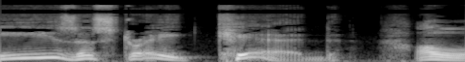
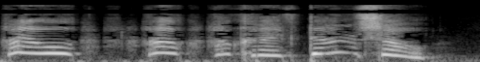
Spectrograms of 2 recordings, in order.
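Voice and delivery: pleading, begging, much higher. Narrator reading the lamb's reply to the wolf, pleading. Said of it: "pleaded the lamb".

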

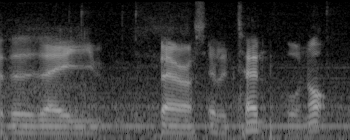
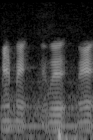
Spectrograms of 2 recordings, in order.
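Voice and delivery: squeaky, high-pitched put-on voice; 4 semitones higher than usual. Imitating one of two voices heard arguing: high-pitched voice. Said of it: "There was one kind of this high pitched voice".

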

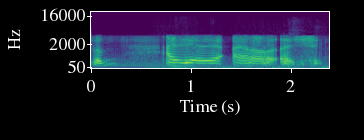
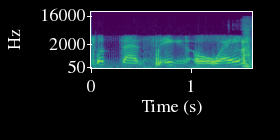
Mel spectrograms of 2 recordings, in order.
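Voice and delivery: ordinary talk, nothing marked

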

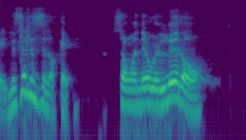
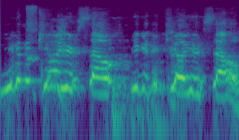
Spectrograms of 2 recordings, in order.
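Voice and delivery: very high, weepy, sobbing crying voice; 11 semitones higher, 4 dB louder than usual. Retelling the wife's plea to an uncle on the roof: imitating someone crying. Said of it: "there's the wife crying".

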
